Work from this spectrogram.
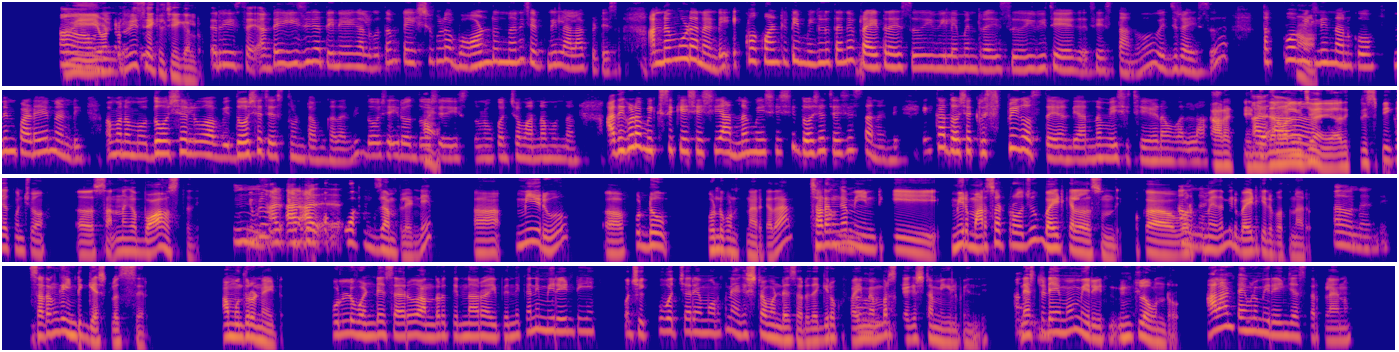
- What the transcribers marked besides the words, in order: in English: "రీసైకిల్"; in English: "ఈజీగా"; in English: "టేస్ట్"; in English: "క్వాంటిటీ"; in English: "ఫ్రైడ్"; in English: "లెమన్"; in English: "వెజ్"; in English: "క్రిస్పీగా"; in English: "కరెక్ట్"; tapping; in English: "క్రిస్పీగా"; in English: "ఎగ్జాంపుల్"; in English: "సడెన్‌గా"; in English: "వర్క్"; in English: "సడెన్‌గా"; in English: "నైట్"; in English: "ఎక్స్‌ట్రా"; in English: "ఫైవ్ మెంబర్స్‌కి"; in English: "నెక్స్ట్ డే"; other background noise
- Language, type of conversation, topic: Telugu, podcast, మిగిలిన ఆహారాన్ని మీరు ఎలా ఉపయోగిస్తారు?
